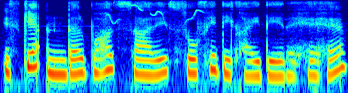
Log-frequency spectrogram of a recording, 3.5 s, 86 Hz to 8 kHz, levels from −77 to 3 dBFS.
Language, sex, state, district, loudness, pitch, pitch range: Hindi, female, Himachal Pradesh, Shimla, -18 LUFS, 225 Hz, 210-245 Hz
